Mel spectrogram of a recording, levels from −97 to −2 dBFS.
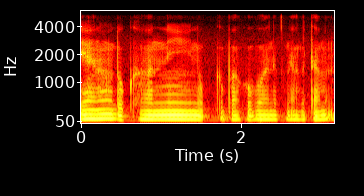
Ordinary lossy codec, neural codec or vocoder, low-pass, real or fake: none; none; 5.4 kHz; real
